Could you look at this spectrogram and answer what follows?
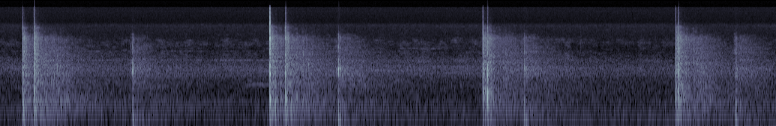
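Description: Aerial firework shells bursting in the sky: four rounds about four seconds apart, each a sharp double bang followed by a fainter bang a second or so later, echoing away over a couple of seconds.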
